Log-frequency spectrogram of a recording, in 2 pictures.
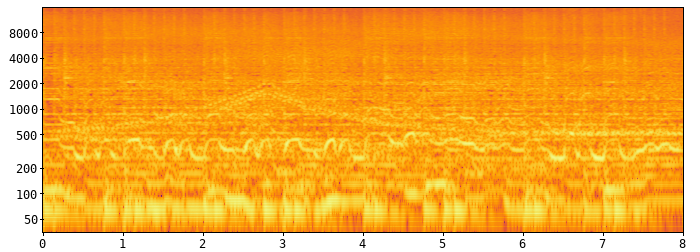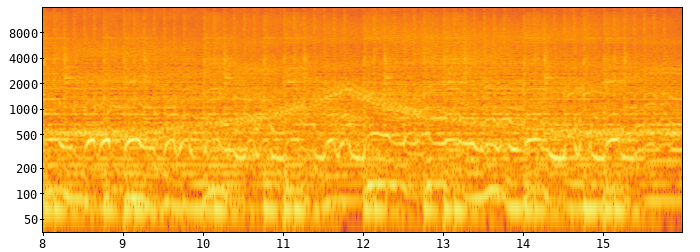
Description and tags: spacejamloop2of3
psychadelic but slightly mellow and spaced-out alien music. Three loops in the key of C, 120 bpm
alien, cool, galaxy, game, loop, mellow, music, pyschadelic, space, video, weird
